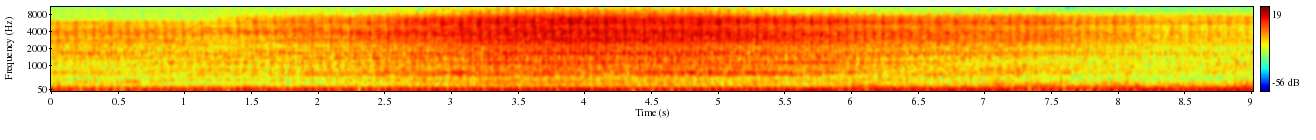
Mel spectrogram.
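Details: 1967 Volvo 1800S four-cylinder fired up for a walk-around, expected to idle around 1,100 rpm; smooth, even burble at steady speed with no knocks or misses; healthy normal idle.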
